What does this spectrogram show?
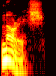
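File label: "nourish", British English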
